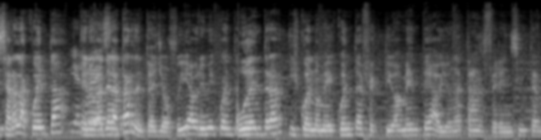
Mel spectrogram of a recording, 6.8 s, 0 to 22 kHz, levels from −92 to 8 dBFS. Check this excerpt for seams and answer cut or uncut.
uncut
